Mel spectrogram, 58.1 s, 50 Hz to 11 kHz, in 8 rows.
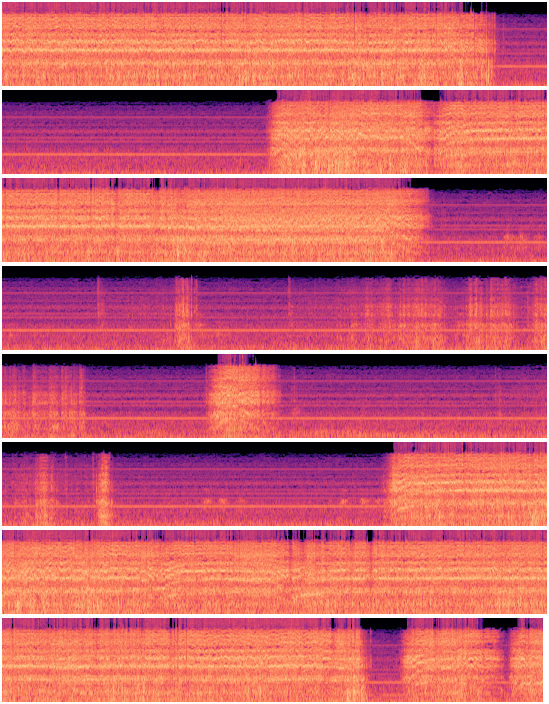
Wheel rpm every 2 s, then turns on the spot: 230, 240, 200, 10, 0, 80, 150, 230, 230, 190, 10, 0, 0, 10, 20, 10, 20, 0, 10, 0, 30, 220, 200, 190, 230, 230, 230, 180, 90.
26-30 36-38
